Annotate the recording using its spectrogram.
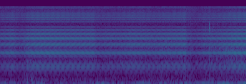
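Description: Faint, steady electrical hum and buzz made of many even overtones, with no speech over it.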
